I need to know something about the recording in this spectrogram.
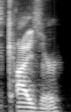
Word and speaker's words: Caesar: I think it's pronounced Kazer. It's really pronounc Well, the the the actual Latin pronunciation is Kaiser.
